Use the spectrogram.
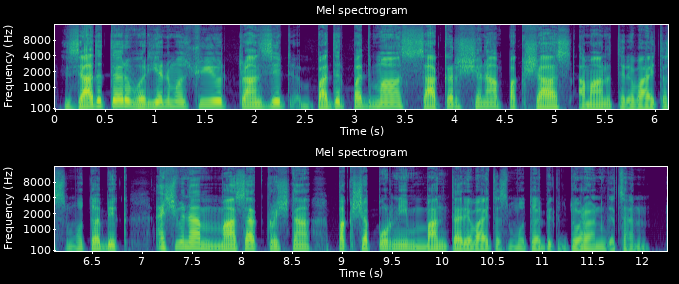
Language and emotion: Kashmiri, neutral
